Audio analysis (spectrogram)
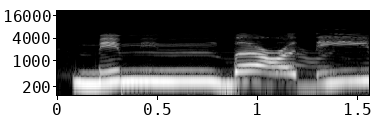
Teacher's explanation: من بعدی میں نون ساکن کے بعد حرف با آ رہا ہے تو یہاں پر نون ساکن کو میم سے بدل کر اخفا کریں گے، یعنی غنہ کر کے پڑھیں گے تو یہاں پر اقلاب کا قاعدہ ہوگا۔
